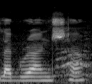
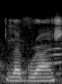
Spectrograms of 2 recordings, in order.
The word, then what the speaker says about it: Lagrange: lagrange interpolation polynomial formula okay this it is pronounced as lagrange lagrange interpolation polynomial formula so this is still another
